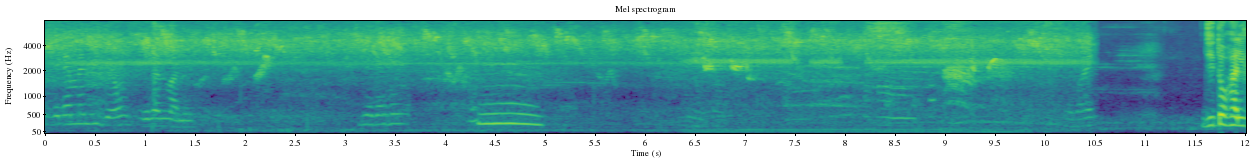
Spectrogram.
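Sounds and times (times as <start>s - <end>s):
birds chirping and twittering: 0.0s - 12.0s.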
